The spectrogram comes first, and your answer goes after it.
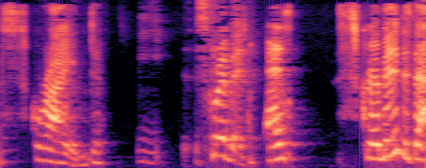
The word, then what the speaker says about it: Scribd: He taught me about an app called Scribd.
